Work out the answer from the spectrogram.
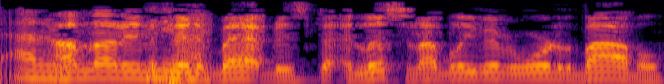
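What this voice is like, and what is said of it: Thick Southern American accent. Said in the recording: “I'm putting on my thickest Southern accent when I do this radio broadcast”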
